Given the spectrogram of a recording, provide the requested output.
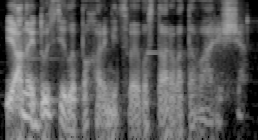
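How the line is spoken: Creaky voice. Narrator (Russian): проскрипел Безух

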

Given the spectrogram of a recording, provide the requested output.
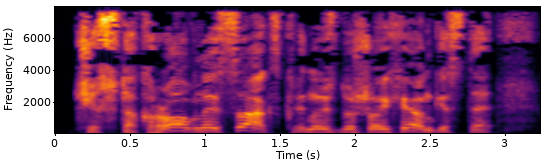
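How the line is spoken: Shouting. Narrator (Russian): крикнул Седрик

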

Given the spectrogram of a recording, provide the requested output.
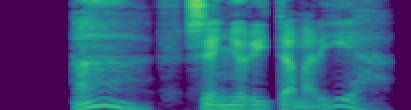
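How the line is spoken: Exclaiming. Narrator (Spanish): exclamó Ricardo, el primer empleado

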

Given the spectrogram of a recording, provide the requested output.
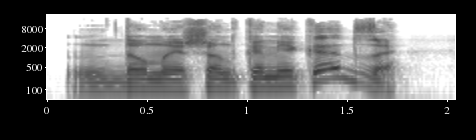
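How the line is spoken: Snorted. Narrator (Russian): хмыкнул полковник

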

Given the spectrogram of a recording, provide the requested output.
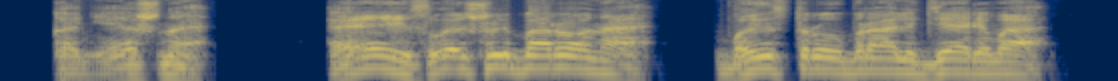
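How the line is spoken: Barked order. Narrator (Russian): гаркнул он на своих рабочих

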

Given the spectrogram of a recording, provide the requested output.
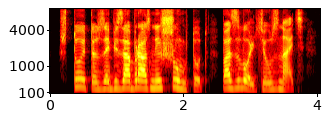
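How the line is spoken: Displeased woman asking. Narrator (Russian): Женщина недовольным тоном спросила

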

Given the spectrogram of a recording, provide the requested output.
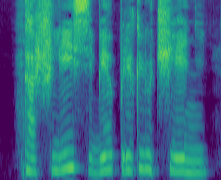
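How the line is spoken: Dismayed sigh. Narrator (Russian): сокрушенно вздохнула Лариса

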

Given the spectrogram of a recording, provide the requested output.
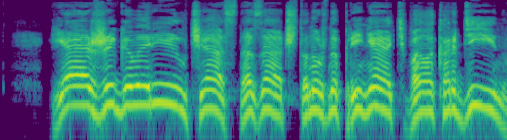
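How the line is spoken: Father yelling. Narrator (Russian): вопил отец

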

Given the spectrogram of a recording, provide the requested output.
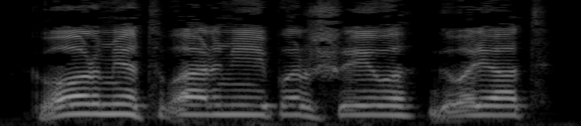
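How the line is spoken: Persistent whining. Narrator (Russian): упорно скулил мой соратник

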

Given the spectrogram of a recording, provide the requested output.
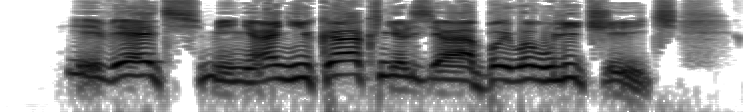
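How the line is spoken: Hoarse wailing. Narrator (Russian): хрипло вопил Граймс

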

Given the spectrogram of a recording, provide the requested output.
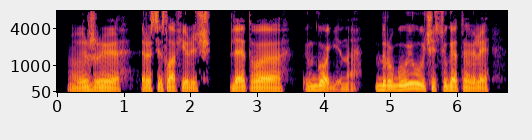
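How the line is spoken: Plain. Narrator (Russian): сказал кардинал

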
